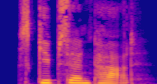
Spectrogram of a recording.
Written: skibsanpart

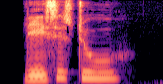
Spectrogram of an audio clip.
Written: læsestue

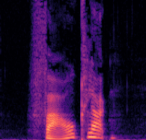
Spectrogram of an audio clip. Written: farveklang

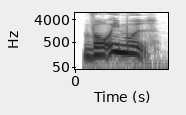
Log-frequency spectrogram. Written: hvorimod

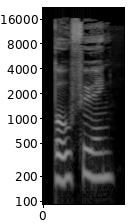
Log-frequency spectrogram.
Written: bogføring

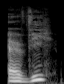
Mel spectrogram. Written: advis

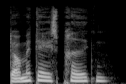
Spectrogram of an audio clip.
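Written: DOMMEDAGSPRÆDIKENERNE

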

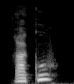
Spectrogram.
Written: ragout

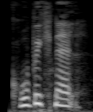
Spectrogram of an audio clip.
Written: gruppeknald

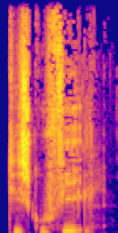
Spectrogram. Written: diskofil

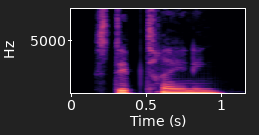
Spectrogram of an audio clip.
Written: steptræning

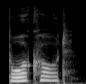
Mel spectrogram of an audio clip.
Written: bordkort

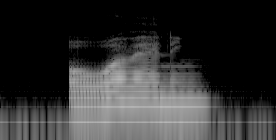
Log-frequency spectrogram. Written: overvanding

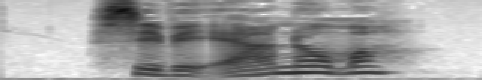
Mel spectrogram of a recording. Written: CVR-nummer

